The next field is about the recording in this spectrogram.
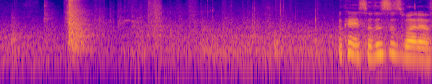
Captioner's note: storage locker opening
